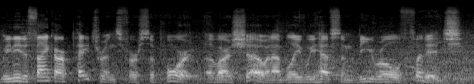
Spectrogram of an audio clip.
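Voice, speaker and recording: A man's voice: mid-range voice, normal speed. A man co-hosting a football show, playful and jokey. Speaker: football podcast co-host. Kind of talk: casual sports banter. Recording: live show with crowd behind. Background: crowd noise.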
